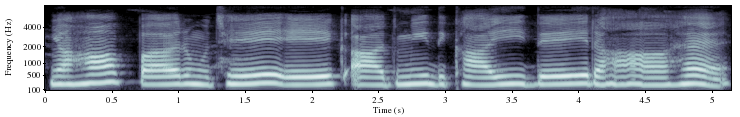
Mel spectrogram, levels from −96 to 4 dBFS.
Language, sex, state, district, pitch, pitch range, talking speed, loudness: Hindi, female, Madhya Pradesh, Katni, 235 Hz, 225-245 Hz, 105 wpm, -13 LUFS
